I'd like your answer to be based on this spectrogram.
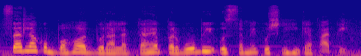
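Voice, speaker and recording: A woman's voice: fairly low pitch, lively intonation, moderate pace, warm tone. A woman storyteller reading scripted narration of a moral family story.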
